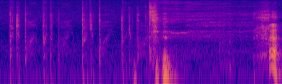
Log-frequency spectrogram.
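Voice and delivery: tiny whispered bird chatter; muttering pet bird. Retold or imitated. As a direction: repeat it rapidly under the breath like a little bird. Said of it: "under his beak".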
